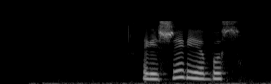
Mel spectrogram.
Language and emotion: Russian, neutral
